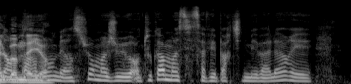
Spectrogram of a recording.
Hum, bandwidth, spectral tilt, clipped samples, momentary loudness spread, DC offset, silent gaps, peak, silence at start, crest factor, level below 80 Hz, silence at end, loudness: none; 16.5 kHz; -5 dB/octave; under 0.1%; 10 LU; under 0.1%; none; -6 dBFS; 0 s; 18 dB; -62 dBFS; 0.2 s; -25 LUFS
